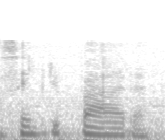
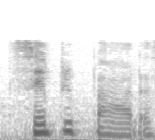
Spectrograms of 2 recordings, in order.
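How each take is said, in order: First: Much softer echo of the words; trailing off quietly. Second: Said in the usual way. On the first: Real, not acted. Echoing herself to patients, much softer. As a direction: let the repeat fade almost to nothing. Repeating the point, fading.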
